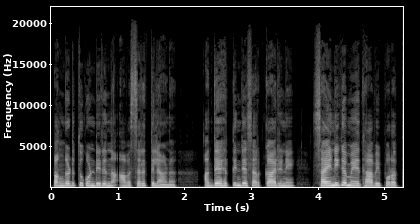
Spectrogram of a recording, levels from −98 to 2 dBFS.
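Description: No technical faults are audible.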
